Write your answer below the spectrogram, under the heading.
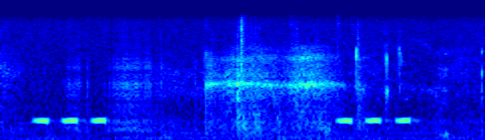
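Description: Two sets of three flat, even electronic beeps bracket a burst of hissy, rushing noise, with no animal voice heard.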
